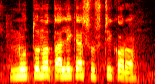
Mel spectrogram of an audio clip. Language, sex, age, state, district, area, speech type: Odia, male, 30-45, Odisha, Malkangiri, urban, read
